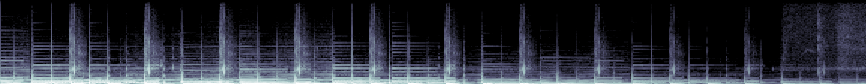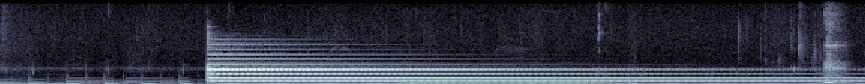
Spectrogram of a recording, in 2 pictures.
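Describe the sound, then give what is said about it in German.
A singing bowl rings with many rhythmic metallic strikes whose bright overtones gradually fade. One sustained, shimmering tone follows and slowly decays. “Das war der Sound einer Klangschale.”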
